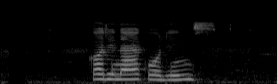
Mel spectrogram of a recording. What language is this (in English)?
Nepali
